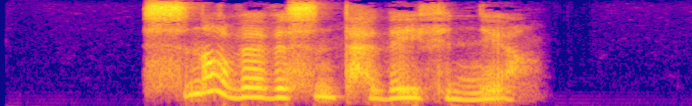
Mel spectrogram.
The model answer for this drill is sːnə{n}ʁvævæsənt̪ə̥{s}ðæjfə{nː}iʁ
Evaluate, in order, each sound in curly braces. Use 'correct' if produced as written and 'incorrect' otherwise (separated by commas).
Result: incorrect, incorrect, correct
